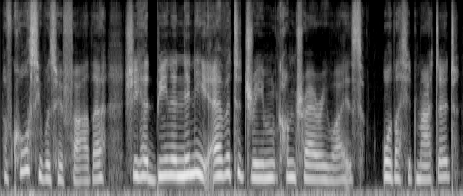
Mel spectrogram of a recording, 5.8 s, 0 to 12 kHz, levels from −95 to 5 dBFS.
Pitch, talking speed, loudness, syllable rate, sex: 230 Hz, 195 wpm, -16 LUFS, 5.5 syllables/s, female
